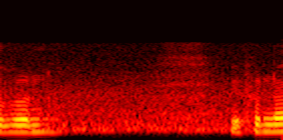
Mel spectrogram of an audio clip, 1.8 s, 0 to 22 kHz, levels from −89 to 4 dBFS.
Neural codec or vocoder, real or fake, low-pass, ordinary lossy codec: none; real; 7.2 kHz; none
